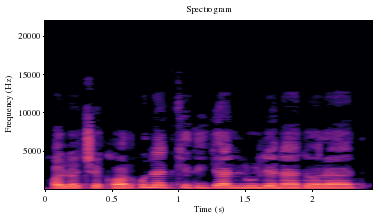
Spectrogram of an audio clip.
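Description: Brief: bold playful young girl for a storybook, read by a woman, lively, bossy, bright and high. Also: lightly acted. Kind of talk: storybook reading.

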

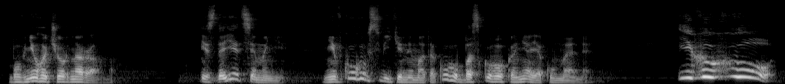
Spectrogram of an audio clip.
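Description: A man with a Ukrainian accent narrating a children's audiobook in the first person, with an expressive, animated delivery. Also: on the high side, breathy edge.

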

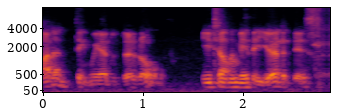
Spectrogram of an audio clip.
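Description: A man's voice: medium pitch, racing, a bit bright, breathy edge. A man co-hosting a podcast, throwing in dry teasing quips. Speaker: podcast co-host. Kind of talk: casual chat.

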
